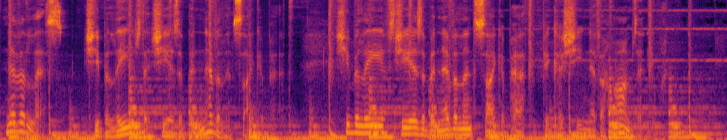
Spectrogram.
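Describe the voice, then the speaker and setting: A man reading scripted narration for an audio play in a measured, deliberate way. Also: on the low side. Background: music.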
